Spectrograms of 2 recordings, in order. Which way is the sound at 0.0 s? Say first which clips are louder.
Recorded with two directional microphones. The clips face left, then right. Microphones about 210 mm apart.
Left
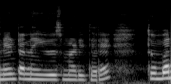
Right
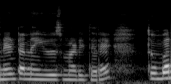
Left 5 dB; 30° left (ahead or behind).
